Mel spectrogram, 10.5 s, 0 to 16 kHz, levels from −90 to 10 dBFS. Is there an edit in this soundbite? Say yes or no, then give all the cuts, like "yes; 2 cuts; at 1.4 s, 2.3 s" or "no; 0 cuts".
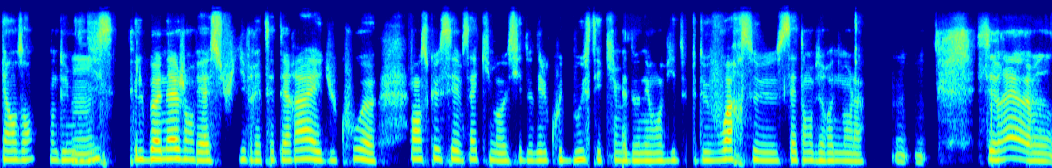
yes; 5 cuts; at 1.2 s, 2.0 s, 4.1 s, 4.6 s, 6.9 s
